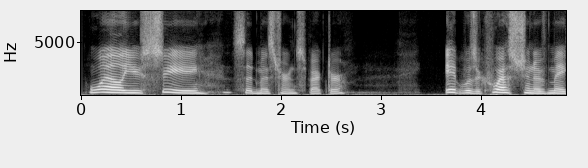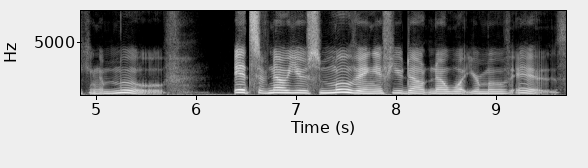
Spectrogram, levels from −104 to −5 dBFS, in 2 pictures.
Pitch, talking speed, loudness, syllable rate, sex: 210 Hz, 165 wpm, -18 LUFS, 4.2 syllables/s, female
